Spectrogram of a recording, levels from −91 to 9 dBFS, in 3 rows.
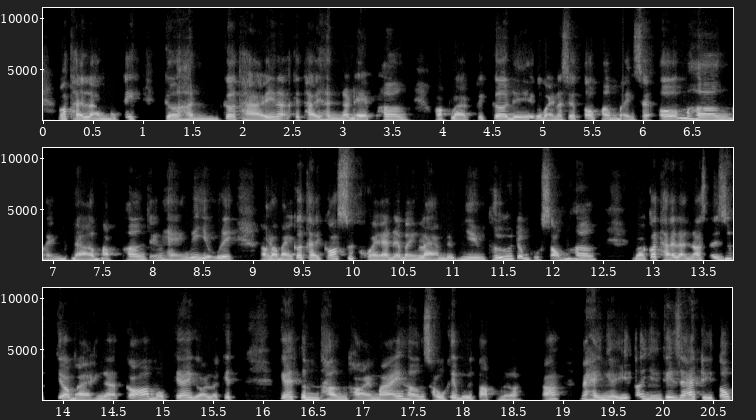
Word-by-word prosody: Có - - +3
thể - - +4
là - - +3
một 110 -3 -1
cái 220 - -3 0.3
cơ 165 -1 +3
hình 110 -8 -1
cơ 160 - +2
thể 100 -2 +2
á, 225 - 0
cái - - -6
thể - - +3
hình 115 -8 -1
nó 155 - +2
đẹp 110 -9 +2
hơn, 165 -4 +1 0.3
hoặc 115 0 -2
là 110 -3 +2
cái 95 - -6
cơ 165 -1 +4
địa 105 -7 +2
của - - -1
bạn - - -1
nó 160 - -2
sẽ 135 -4 -2
tốt - - +1
hơn, 140 -4 0
bạn 105 -2 -3
sẽ - - -5
ốm 175 - +3
hơn, 175 -4 +2
bạn 110 -1 -4
đỡ - - +1
mập - - 0 0.2
hơn 170 -1 +1
chẳng 175 +4 -7
hạn, 130 +1 -3
ví 195 - +2
dụ - - 0
đi. 150 - +2 0.3
Hoặc 115 - +1
là 115 - +4
bạn 110 - +2
có 190 - +2
thể - - +3
có 210 - +3
sức 260 - +1
khỏe 100 -1 0
để - - +1
bạn 125 - 0
làm 115 -3 +2
được 115 - +1
nhiều 120 -3 +1
thứ 180 +1 +3
trong 155 - 0
cuộc 110 - -11
sống 150 - -1
hơn 180 -3 +1 0.4
và 125 0 +1
có 225 - +4
thể - - +3
là - - +3
nó 135 - +2
sẽ 145 - -5
giúp 245 - +1 0.2
cho 165 - +3
bạn 105 -7 +1 0.2
á - - 0
có 165 +8 +4
một 235 - -1
cái, 190 +2 +2
gọi 110 -11 0
là, 115 - -1
cái 195 - 0 0.5
cái 205 - +3
tinh 185 -2 +5
thần 125 -5 +2
thoải 100 +3 0
mái 165 +9 +2
hơn 170 -9 +1
sau 150 - +2
cái - - -1
buổi - - +1
tập 105 - +1
nữa. 110 +5 -2 0.3
Đó. - - +2 0.2
Bạn 120 0 0
hãy 170 +4 +2
nghĩ 165 -5 +2
tới 210 +2 -1
những 140 -6 0
cái 195 - +4
giá 185 +4 +2
trị 115 - +2
tốt 215 +3 +3
150 Hz, 275 wpm, -23 LUFS, 115-175 Hz, 0.5 s, tinh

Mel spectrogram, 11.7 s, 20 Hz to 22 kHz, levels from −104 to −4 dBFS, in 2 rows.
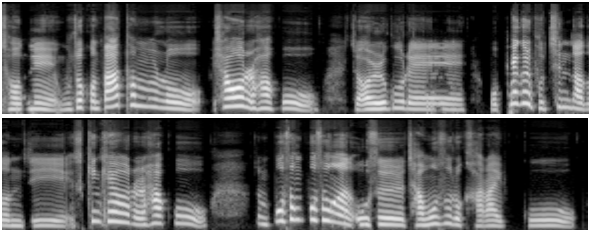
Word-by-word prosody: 전에 205 -2 -2
무조건 245 +5 -2
따뜻한 330 +7 +6
물로 240 - -2
샤워를 295 -3 +7
하고 225 -6 -2 0.3
이제 190 - -6
얼굴에 200 -2 0 0.2
뭐 185 - -8
팩을 405 0 +5
붙인다든지 195 - -5
스킨 350 -1 -7
케어를 315 -10 +1
하고 265 -1 -3 0.5
좀 240 -3 -10
뽀송뽀송한 365 - +2
옷을 225 -1 0
잠옷으로 225 +4 -2
갈아입고 185 -1 -7
225 Hz, 260 characters per minute, -19 LUFS, 195-275 Hz, 0.5 s, 샤워를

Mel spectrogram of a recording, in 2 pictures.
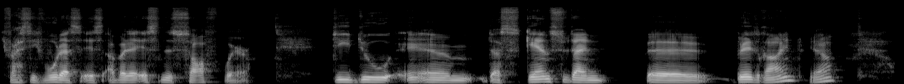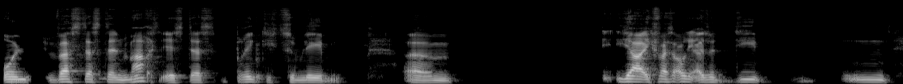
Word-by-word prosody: ich - - -15
weiß - - -4
nicht, - - -6
wo 110 +3 +2
das 95 -1 +4
ist, 100 - -3
aber 100 +1 0
da 100 - +3
ist 105 +1 -2
'ne 100 -2 -1
Software, 105 +1 -5 0.8
die 110 -2 0
du, 110 0 +3
ähm 100 -2 -1
da - - -2
scannst 125 +2 +1
du 110 - -7
dein, 100 -2 +3 0.4
äh, 95 -3 +3 0.3
Bild 115 -3 +3
rein, 160 - 0
ja? 165 +2 -4 0.6
Und 115 -1 +3 0.2
was 125 +4 +3
das 120 -4 -2
denn 110 -2 +1
macht, 150 +7 +1
ist, 100 0 -2
das 105 0 -3 0.2
bringt 115 +2 -3
dich 105 +1 -14
zum 100 -2 -4
Leben. 100 -1 -1 0.6
Ähm. 95 -2 -2 1.4
J - - -12
ja, 130 -2 +7
ich 115 +2 +1
weiß 125 -2 +1
auch - - +2
nicht, 125 - 0
also 110 +1 +1
die, 115 +3 -6 0.7
hm 110 -2 -4
105 Hz, 145 wpm, -25 LUFS, 100-115 Hz, 1.4 s, ja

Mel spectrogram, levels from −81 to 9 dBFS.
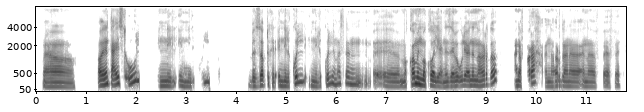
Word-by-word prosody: آه، 110 -2 +1 0.5
آه - - +7
يعني 150 +3 +8
أنتَ 180 - +2
عايز 175 +5 +5
تقول 230 +9 +3 0.4
إن 125 0 0
ال 120 +2 -5
إن 120 -3 -3
لكل 220 - -8 0.8
بالضبط 125 +3 +1
كده، - - -5
إن 125 -1 0
لكل 195 - +1
إن 125 - -2
لكل 155 +10 -3
مثلًا 180 -1 -3 0.2
آآ، 115 -1 -2
مَقامٍ 155 +10 +3
مَقال، 135 -3 +4
يعني 115 0 -1
زي 120 - -1
ما 130 - +2
بيقولوا 135 +2 +1
يعني 135 +1 +4
أنا 135 - +1
النهاردة 160 - +2 0.4
أنا - - +2
في - - -22
فَرَح، 200 +3 +2
النهاردة 120 +2 -2
أنا 115 -1 -1
أنا 115 -1 -3
في - - -6
في - - -9
125 Hz, 180 wpm, -22 LUFS, 115-160 Hz, 0.8 s, يعني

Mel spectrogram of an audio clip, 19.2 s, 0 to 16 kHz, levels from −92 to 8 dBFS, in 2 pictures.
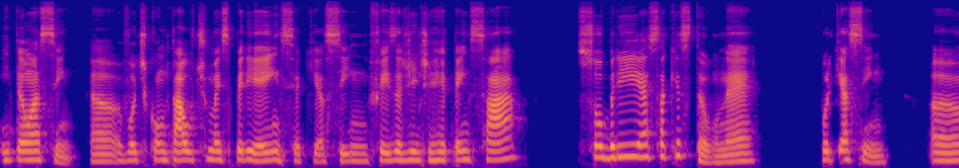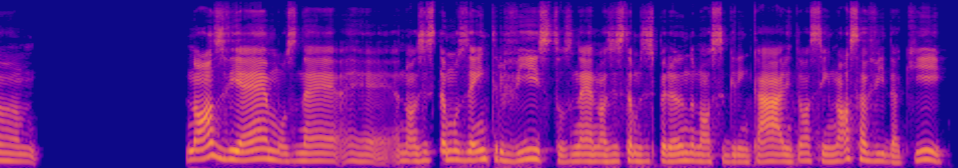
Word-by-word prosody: Então, 185 +1 +2
assim, 190 +4 0 0.2
hã, 155 +1 -2
vou 175 +2 -2
te 180 - -4
contar 185 -1 +3
a 180 - +9
última 190 +2 -2
experiência 180 -2 +1
que, 160 +1 -9
assim, 160 +2 -4
fez 175 +1 -2
a 185 - +3
gente 185 +1 -1
repensar 190 +4 +2 0.6
sobre 250 +2 +2
essa 255 +1 +1
questão, 245 - -4
né. 160 +4 0 0.6
Porque, 190 +1 -1
assim, 165 -8 -1 0.4
hã 170 -5 -1 1.5
nós 215 +5 +5
viemos, 195 -4 +3
né, 165 -2 -4
eh, - - -10
nós 160 -1 -2
estamos 185 +1 0
entre 195 +1 +2
vistos, 180 -2 -1
né, 155 0 +1
nós 150 -1 -2
estamos 155 0 -1
esperando 160 +1 0
o 165 - -2
nosso 150 -1 -3
green 145 -1 -4
card, 150 +3 +4
então, 145 +4 -5
assim, 165 -2 -4
nossa 190 +6 0
vida 165 -5 -4
aqui 175 +6 -2
175 Hz, 135 wpm, -25 LUFS, 155-190 Hz, 1.5 s, a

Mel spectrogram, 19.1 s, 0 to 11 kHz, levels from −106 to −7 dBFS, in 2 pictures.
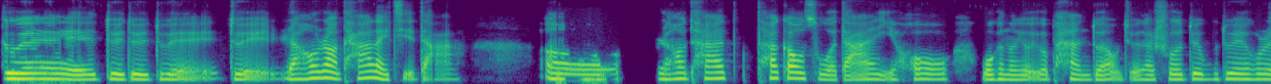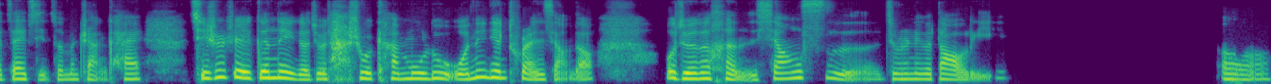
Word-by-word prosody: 对， 215 -3 +5
对 200 0 +2
对 195 -1 +2
对， 215 +4 -4
对， 205 0 -2
然 205 -2 0
后 240 +3 +3
让 250 -2 +5
它 235 +4 -1
来 235 -6 +3
解 - - -7
答。 200 +1 -9 0.6
呃， 225 -4 +2 0.7
然 205 -1 -2
后 225 - +2
它 230 +1 0 0.2
它 245 -1 0
告 235 -1 +4
诉 225 -3 -6
我 185 - -1
答 175 -1 -2
案 205 -1 -1
以 - - -5
后， 205 +1 -3 0.2
我 190 - +1
可 200 - -1
能 185 -1 -2
有 185 - -2
一 - - -4
个 190 - -3
判 195 -4 -4
断， 185 0 -1
我 - - -6
觉 - - -8
得 - - -5
它 185 - -3
说 195 +1 -3
得 - - -2
对 210 +1 0
不 200 0 -9
对， 210 -1 +1
或 205 0 -2
者 195 - -1
在 210 - +1
一 210 - +1
起 185 -2 -8
怎 185 - -7
么 195 - -4
展 190 -1 -6
开。 210 0 -3 0.4
其 235 - +2
实 275 +3 +4
这 260 -3 +6
跟 255 +2 +6
那 245 -3 +6
个 190 -2 0
就 210 +1 0
他 - - -1
说 230 -1 +2
看 225 0 -2
目 225 0 +4
录 230 -2 +1
我 200 - +2
那 270 +4 +4
天 265 -2 +5
突 240 - -2
然 195 - 0
想 - - -7
到， - - -4 0.5
我 250 - +5
觉 220 -1 +7
得 230 +1 +4
很 200 -5 -2
相 225 +5 0
似， 215 - -5
就 210 - -3
是 205 - 0
那 210 - -1
个 205 - 0
道 200 -2 0
理。 250 -5 -10 1.6
嗯。 200 -1 -3
210 Hz, 260 characters per minute, -24 LUFS, 195-230 Hz, 1.6 s, 觉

